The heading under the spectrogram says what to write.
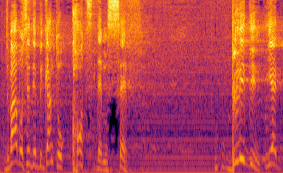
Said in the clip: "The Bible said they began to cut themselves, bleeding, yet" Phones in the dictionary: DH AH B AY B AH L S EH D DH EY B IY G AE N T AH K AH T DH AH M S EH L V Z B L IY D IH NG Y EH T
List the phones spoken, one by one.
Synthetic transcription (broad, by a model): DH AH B AY B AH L S EH D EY B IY G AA N T AH K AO T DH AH M S EH L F B L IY D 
